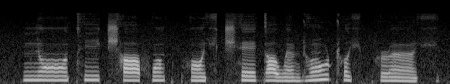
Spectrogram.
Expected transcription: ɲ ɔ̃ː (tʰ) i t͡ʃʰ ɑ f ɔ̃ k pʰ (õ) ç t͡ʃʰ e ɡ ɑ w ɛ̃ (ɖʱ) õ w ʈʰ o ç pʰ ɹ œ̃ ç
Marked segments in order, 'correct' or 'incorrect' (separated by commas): correct, incorrect, correct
